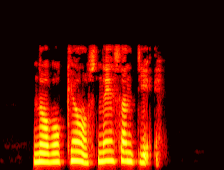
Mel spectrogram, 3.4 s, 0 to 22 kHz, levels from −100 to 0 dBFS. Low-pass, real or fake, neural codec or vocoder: 7.2 kHz; real; none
